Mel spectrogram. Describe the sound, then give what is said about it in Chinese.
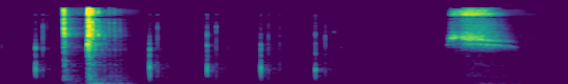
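A door is being shut, giving a quiet series of several soft thunks and knocks spread over a few seconds. After a pause, a longer breathy, rustling sound follows alone. “我先把门关上”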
